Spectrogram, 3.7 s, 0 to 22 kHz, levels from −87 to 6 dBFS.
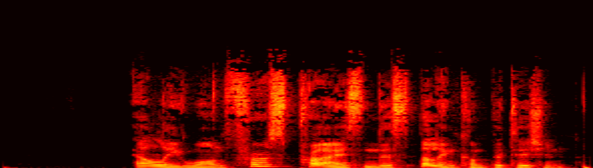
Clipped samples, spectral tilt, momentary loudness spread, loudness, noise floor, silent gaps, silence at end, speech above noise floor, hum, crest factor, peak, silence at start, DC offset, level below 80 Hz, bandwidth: under 0.1%; -3.5 dB/octave; 9 LU; -28 LUFS; -79 dBFS; none; 0 s; 50 dB; none; 20 dB; -10 dBFS; 0.85 s; under 0.1%; -64 dBFS; 15.5 kHz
